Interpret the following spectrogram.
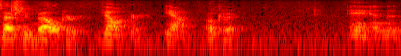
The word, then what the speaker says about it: Voelker: It's actually Voelker. Voelker. Yeah. Even though it's spelled V-O-L. It actually is O-E.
